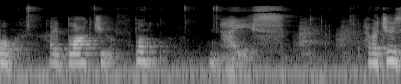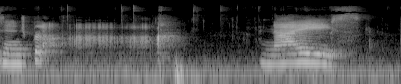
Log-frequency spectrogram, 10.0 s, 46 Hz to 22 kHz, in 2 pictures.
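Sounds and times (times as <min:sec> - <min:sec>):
dog crunching cucumber: 0:00.2 - 0:10.0.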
